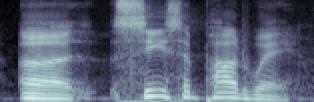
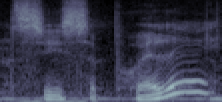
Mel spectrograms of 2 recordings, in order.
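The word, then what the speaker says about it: Sí se puede: Si se padwe. At least that's how Jill Biden pronounced it back in the day.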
